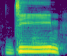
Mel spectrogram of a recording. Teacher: এরপর হচ্ছে জিম, জিম জিহ্বার মাঝখানের অংশটা উপরের তালুর সঙ্গে, জিহ্বার মাঝখানের অংশটা উপরের তালুর সঙ্গে জিম।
